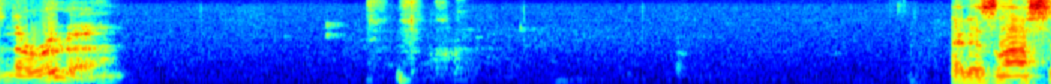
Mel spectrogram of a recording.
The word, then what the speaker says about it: Naruto: Yeah, I put a proper pronunciation in the chat for those that care. Naruto. Yes, that's how you pronounce it.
